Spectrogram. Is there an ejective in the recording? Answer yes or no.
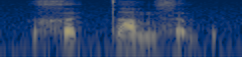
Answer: no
